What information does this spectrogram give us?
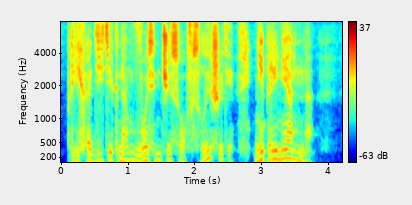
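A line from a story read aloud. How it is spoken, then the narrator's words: Rapid whisper. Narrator (Russian): она скороговоркой шепнула мне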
